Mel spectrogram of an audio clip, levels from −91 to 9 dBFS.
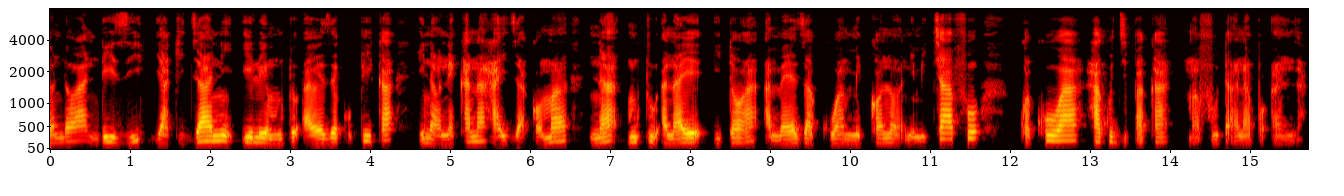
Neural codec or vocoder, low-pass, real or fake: none; 7.2 kHz; real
